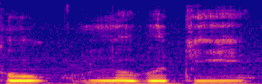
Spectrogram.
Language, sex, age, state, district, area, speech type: Manipuri, male, 30-45, Manipur, Kangpokpi, urban, read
